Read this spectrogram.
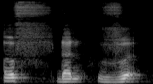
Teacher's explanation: Ketika kita mengucapkan f dan v, sebetulnya gigi kita sedikit menghalangi udara. Maka udara hanya bisa keluar lewat sela-sela kecil di antara gigi dan bibir. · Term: fricative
